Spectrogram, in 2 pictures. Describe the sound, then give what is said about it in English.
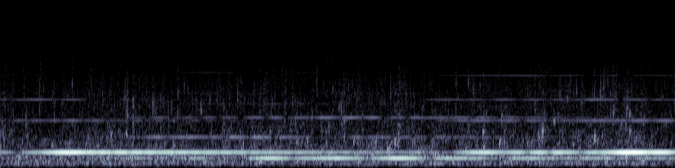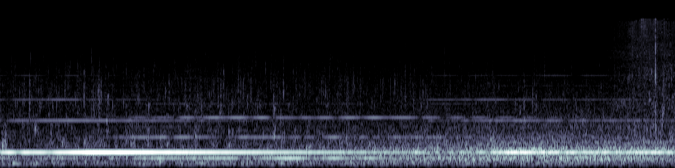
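A boat motor drones steadily as the boat moves along a canal past buildings, a low humming tone holding throughout with faint water and wind noise beneath it, no voices present. “You can point it down just to the pure perspective of it, and being a little bit lower to the water, and at the speed we're going, looking up a lot more and really observing the buildings we're going past.”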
